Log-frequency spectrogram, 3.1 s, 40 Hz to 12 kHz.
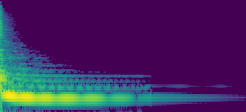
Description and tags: Middle Tom Of God Wet 014
drum, realistic, pack, drumset, kit, tom, set, middle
